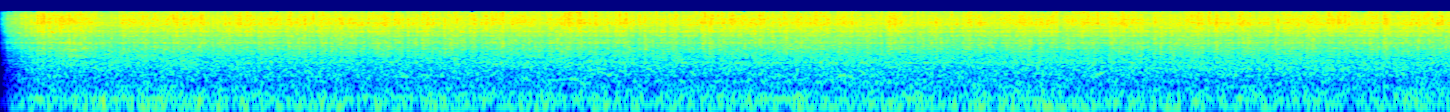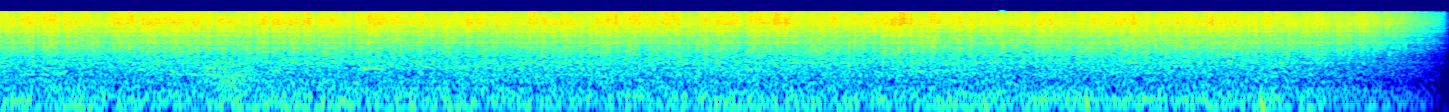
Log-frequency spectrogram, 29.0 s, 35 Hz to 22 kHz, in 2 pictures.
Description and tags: Electric Pylon Power Line-Buzz 01
I was trying to record in a nature reserve and thought my gear had packed in until I found the source of the problem...
buzz, buzzing, circuit, electric, electricity, hum, power, power-line, pylon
